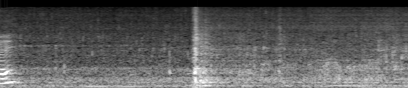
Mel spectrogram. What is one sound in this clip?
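Wet meat plops heavily into a metal pot.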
